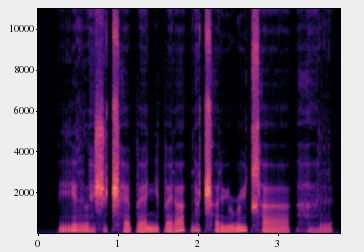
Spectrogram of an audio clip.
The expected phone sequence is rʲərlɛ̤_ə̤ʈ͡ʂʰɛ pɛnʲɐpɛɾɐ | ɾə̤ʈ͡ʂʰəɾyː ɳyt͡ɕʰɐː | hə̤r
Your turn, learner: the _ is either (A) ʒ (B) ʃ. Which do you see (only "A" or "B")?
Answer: B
